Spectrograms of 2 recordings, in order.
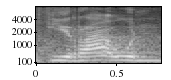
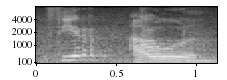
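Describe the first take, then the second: First: The vowels run together without a break. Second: A glottal catch splits the two vowels. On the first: The speaker calls it wrong. "bukan Firaun" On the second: The speaker calls it right. "tapi Fir'aun ... dipisah ... Fir apostrofi atas Aun"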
